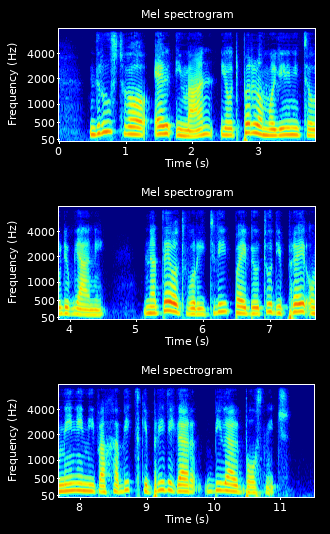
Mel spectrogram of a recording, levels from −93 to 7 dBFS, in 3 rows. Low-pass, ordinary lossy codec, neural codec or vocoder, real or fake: 7.2 kHz; none; codec, 16 kHz, 1.1 kbps, Voila-Tokenizer; fake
